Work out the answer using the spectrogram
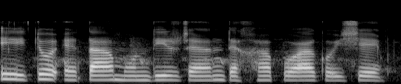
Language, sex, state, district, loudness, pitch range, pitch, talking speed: Assamese, female, Assam, Kamrup Metropolitan, -16 LUFS, 195-210 Hz, 200 Hz, 105 wpm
